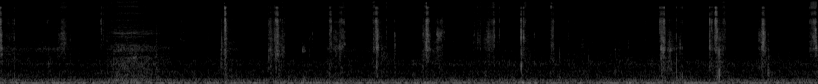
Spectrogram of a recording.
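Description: Trading cards in clear sleeves being shuffled, a rapid series of crisp riffling bursts repeating at a steady pace over a low background hum, close and fairly quiet.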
